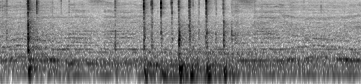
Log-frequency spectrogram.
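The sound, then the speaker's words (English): Keystrokes on a computer keyboard as a place name is typed into a real estate website's search: a single tap, then a quick burst of several sharp clicks over a faint steady background hum. “And if we look up and we type in Frisco, Texas, let me see if I can properly type here.”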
